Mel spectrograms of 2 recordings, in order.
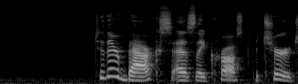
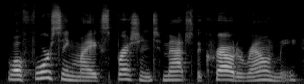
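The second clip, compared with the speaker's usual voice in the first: ordinary delivery, nothing marked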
